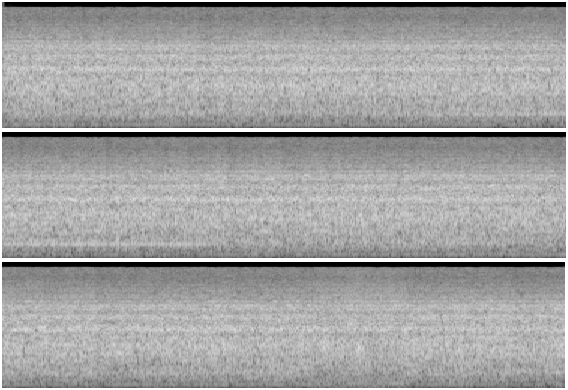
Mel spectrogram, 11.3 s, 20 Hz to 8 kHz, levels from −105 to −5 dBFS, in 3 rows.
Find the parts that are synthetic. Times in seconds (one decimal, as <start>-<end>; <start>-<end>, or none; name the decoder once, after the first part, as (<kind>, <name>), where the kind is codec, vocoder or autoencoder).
9.6-10.2 (codec, ZipCodec)

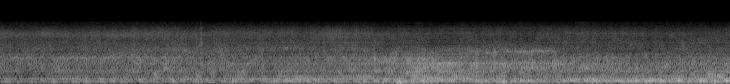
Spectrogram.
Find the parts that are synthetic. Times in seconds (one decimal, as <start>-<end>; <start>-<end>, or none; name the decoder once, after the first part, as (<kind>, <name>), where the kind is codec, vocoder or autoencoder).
0.0-7.3 (codec, ZipCodec)

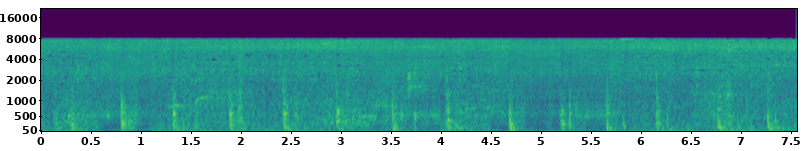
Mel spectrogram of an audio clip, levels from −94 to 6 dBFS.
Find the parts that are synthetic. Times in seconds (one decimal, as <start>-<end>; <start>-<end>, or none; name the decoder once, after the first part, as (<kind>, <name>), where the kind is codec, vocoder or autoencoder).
0.6-1.1 (codec, ZipCodec); 3.3-4.0; 4.5-5.8

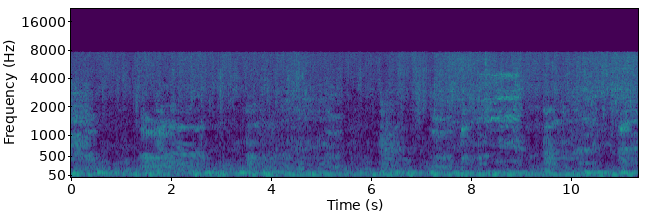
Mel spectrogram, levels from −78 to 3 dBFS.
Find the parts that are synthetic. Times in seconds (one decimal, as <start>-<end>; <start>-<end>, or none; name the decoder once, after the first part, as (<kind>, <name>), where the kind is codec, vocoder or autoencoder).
none

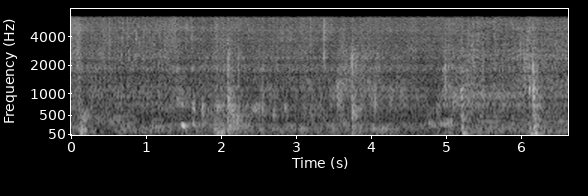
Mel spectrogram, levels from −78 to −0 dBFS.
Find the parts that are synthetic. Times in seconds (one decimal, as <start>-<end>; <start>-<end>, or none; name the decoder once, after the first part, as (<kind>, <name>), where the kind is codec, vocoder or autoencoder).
0.0-0.6 (codec, ZipCodec); 1.3-5.2

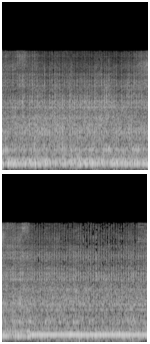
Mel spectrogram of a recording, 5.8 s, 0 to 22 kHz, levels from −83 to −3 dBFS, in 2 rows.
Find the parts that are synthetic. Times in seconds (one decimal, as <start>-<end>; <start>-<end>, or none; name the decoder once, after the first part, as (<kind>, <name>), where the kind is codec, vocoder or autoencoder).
0.0-3.5 (codec, ZipCodec)

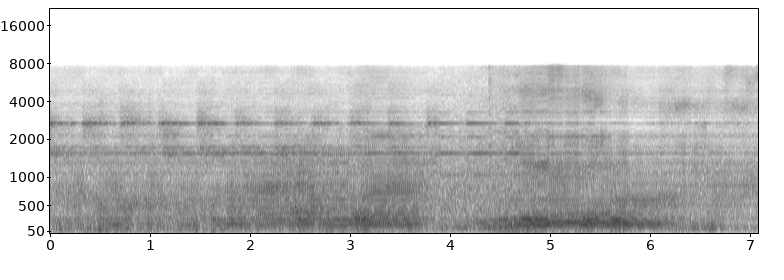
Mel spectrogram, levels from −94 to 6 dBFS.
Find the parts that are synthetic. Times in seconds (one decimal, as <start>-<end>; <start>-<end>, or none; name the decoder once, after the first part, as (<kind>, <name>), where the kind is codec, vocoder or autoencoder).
0.0-3.9 (codec, ZipCodec); 4.7-7.1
